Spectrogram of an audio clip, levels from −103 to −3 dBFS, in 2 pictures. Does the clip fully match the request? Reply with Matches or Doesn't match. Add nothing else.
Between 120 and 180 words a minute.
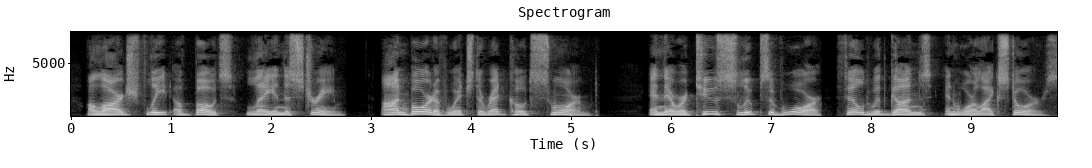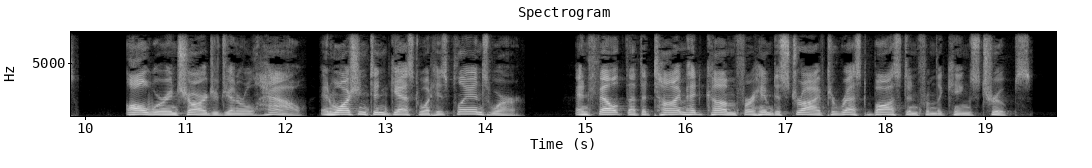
Doesn't match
